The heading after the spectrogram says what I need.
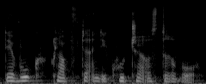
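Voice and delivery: plain reading voice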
